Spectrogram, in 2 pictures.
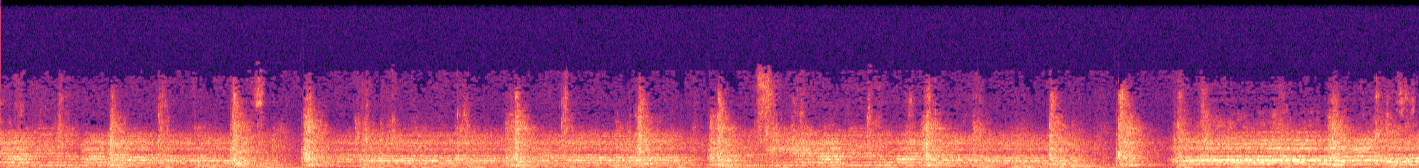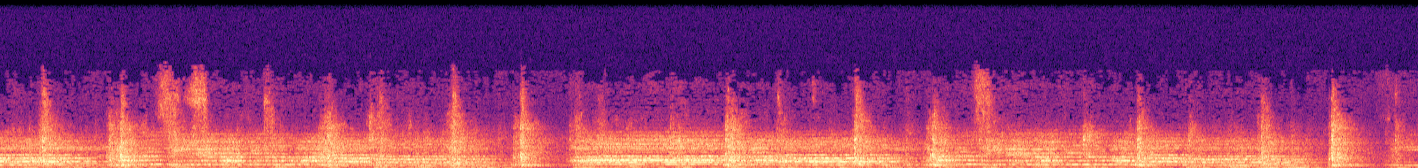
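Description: Middle school mixed choir singing sustained chords, with sharp percussive beats at a regular pulse. The singing breaks off briefly twice, about halfway through and again about three-quarters through.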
